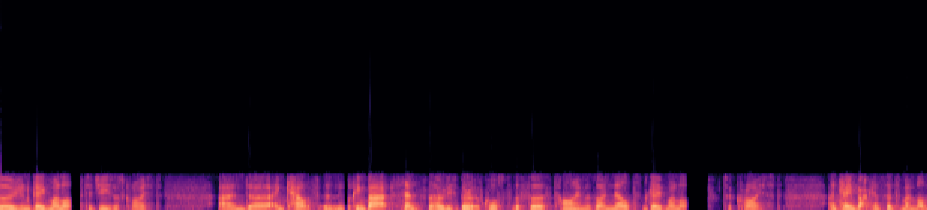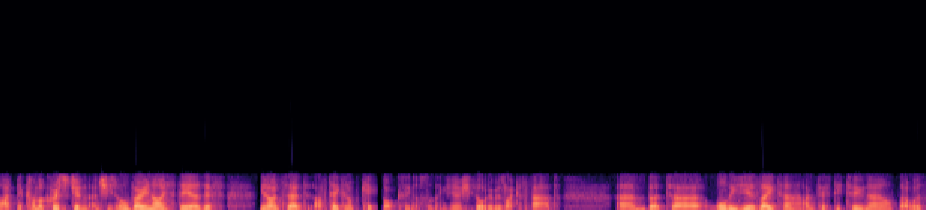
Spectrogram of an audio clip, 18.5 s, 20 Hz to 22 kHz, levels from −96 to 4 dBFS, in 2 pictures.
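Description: Packet loss with pitch repetition at 0.66–0.80 s, 3.40–3.48 s, 6.82–7.08 s and 13.00–13.07 s: gaps of 140, 80, 260 and 80 ms, each bridged by repeating the last pitch period and fading it over about 50 ms. The shorter gaps sound like a slightly held, buzzy note; the longer ones fade into silence, and the speech returns with a short cross-fade.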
